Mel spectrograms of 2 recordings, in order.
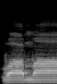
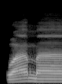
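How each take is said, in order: First: The 'ma' is said with a thick, heavy sound. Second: The 'ma' is said with a thin, light sound. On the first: The speaker calls it wrong. "bukan wa ma adro wa ma ma ma" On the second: The speaker calls it right. "tetap tipis"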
